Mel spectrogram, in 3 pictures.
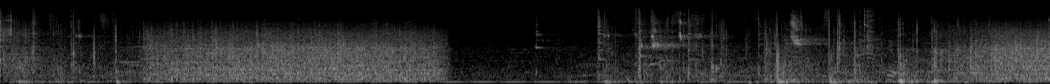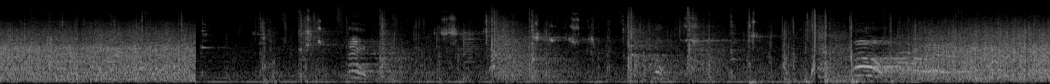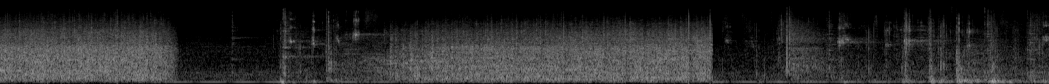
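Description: Badminton rallies: sharp racket strikes on the shuttlecock and brief shoe squeaks on the court, broken up four times by about three-second bursts of crowd cheering and applause as points are won.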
